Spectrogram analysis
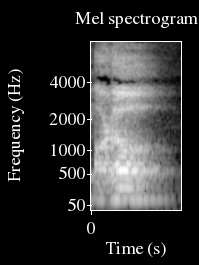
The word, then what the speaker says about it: ड़: इसको हम ड नहीं पढ़ेंगे, इसको हम पढ़ेंगे अड़ अड़ अड़ अण, नहीं नासिका का प्रयोग बिल्कुल नहीं होगा, अड़ और ये बोला जाएगा अड़।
